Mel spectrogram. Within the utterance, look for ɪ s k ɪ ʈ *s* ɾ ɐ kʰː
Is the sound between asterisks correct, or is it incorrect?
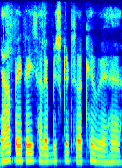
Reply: correct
